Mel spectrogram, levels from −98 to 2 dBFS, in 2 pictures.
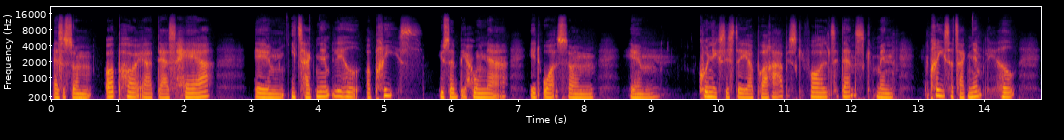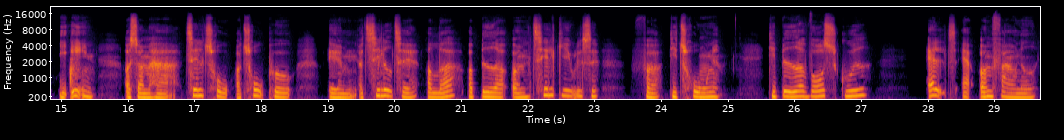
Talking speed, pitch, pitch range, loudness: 115 wpm, 190 Hz, 175-215 Hz, -24 LUFS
